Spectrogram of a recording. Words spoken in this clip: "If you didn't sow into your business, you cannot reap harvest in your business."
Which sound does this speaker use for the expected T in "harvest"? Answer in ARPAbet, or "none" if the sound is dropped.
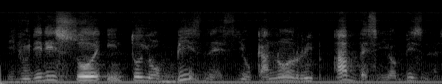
none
